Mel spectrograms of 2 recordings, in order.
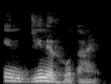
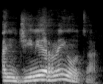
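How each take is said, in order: First: इंजीनियर said as "injiniyar", opening with a clear short i; correct pronunciation. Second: इंजीनियर said as "anjiniyar", opening with a short uh sound; wrong pronunciation. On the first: Correcting a critic's pronunciation, right form with crisp "i". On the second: Correcting a critic's Urdu pronunciation, wrong form with "uh". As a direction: start इंजीनियर with an "uh" vowel, the form he calls wrong. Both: Shown as a demonstration. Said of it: "इंजीनियर कोई लफ्ज है ही नहीं".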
